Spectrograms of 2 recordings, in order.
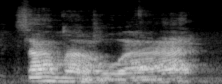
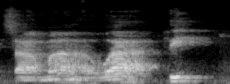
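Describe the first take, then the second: First: The word ends with a stopped t sound. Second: The word ends with a t and vowel i. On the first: The speaker calls it right. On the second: The speaker calls it wrong.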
